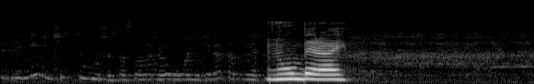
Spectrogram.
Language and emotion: Russian, neutral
